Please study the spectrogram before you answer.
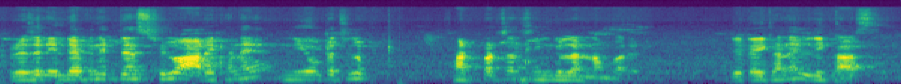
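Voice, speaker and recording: Bright-voiced male English tutor. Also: a little high, quick pace, slight background noise, rough recording. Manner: explains step by step, asks and answers his own questions. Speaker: English teacher. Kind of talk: spoken grammar lesson.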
